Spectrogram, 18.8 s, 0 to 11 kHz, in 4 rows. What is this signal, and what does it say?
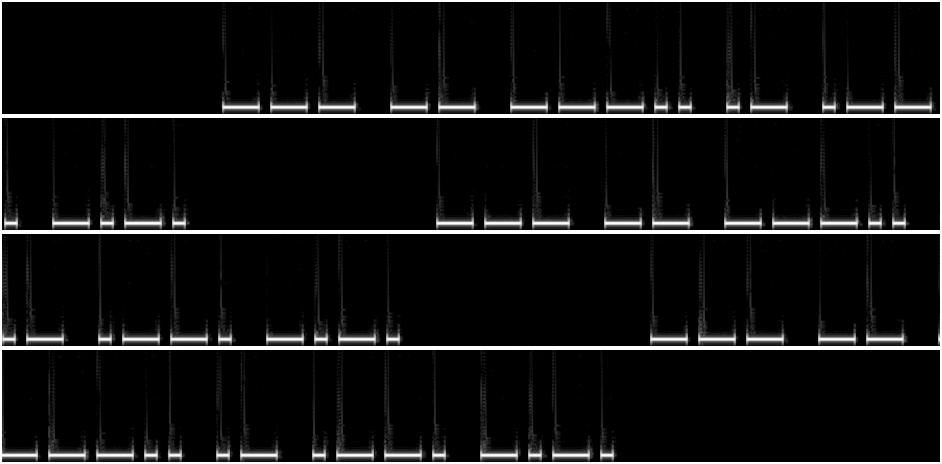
Morse code, heard as a keyed tone, about 20 wpm, 700 Hz. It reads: OM8APC OM8APC OM8APC
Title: DXCC-100 Call Signs - 6 Characters - Repeated 3x - 20wpm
